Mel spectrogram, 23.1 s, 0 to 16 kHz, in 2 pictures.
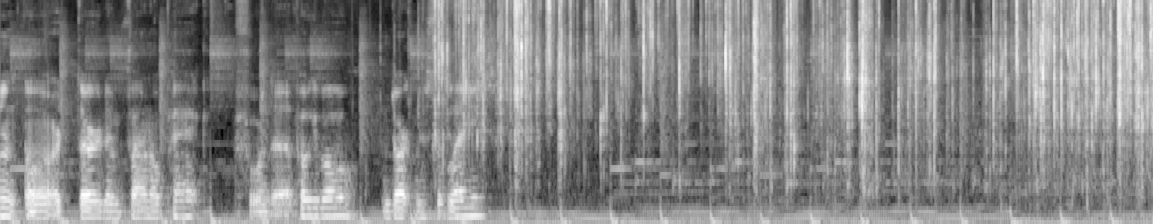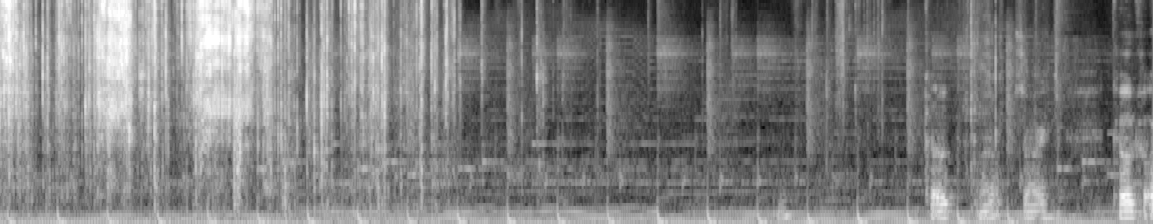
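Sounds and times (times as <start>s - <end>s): quiet background music: 0.0s - 23.0s
foil wrapper crinkling and tearing: 4.3s - 17.1s.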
